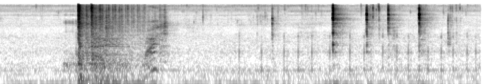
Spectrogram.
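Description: Pork dropped into thickened teriyaki sauce in a pan makes a loud, brief sizzling burst, then pan and utensil clinks and scrapes follow while a voice speaks briefly.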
